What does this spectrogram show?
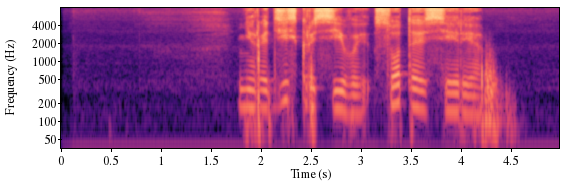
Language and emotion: Russian, neutral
